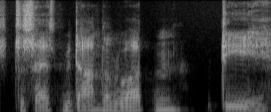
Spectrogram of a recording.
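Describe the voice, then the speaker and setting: Flat and monotone, a man speaks in a Viennese accent, the sound dry and close with no echo. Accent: Viennese Austrian German. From Austria, Vienna area. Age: 80s+. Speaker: retired personnel manager. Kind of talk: interview. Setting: echoey room.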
